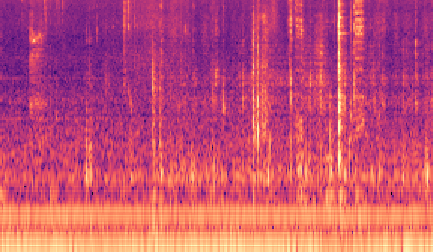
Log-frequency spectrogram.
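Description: Soft chewing and mouth sounds of someone eating vanilla pound cake with whipped cream, with faint small clicks and one sharper click about four and a half seconds in.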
